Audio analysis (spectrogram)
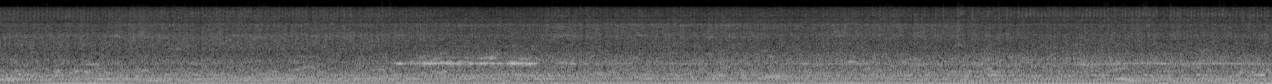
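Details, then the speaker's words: Barn-find Snapper chipper shredder, 8 hp Briggs & Stratton single, after spraying out the jets without disassembly: chugs unevenly at a ragged hunting speed on carb cleaner, running briefly on its own; the carburetor is still gummed up. "all right well that wasn't as good as I'd hoped but at least it ran under its own power for a little bit like the carburetor is still gummed up"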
